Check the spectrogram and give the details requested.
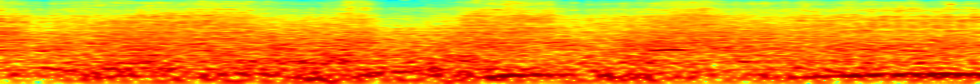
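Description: Engines of several demolition derby cars running together in a steady, loud din.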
